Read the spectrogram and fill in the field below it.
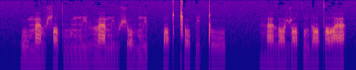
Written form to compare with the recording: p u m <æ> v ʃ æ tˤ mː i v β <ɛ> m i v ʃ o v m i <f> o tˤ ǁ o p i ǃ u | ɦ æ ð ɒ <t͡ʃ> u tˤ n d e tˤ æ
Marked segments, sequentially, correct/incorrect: correct, incorrect, incorrect, incorrect

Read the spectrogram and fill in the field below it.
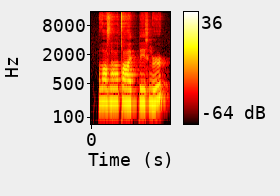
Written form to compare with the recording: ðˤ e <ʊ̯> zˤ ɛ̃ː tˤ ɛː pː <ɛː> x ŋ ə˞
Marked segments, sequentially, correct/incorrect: incorrect, incorrect

